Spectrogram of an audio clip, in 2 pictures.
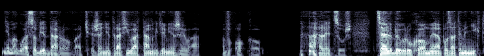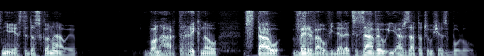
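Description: A man narrating a fantasy audiobook in an expressive, scripted reading with varied emphasis, on a close mic. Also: deep voice, unhurried, no room sound.

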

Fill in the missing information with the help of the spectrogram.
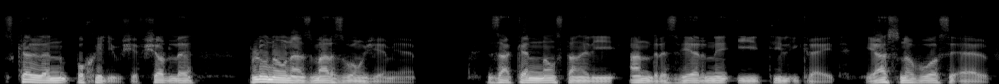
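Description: A man reads an audiobook with measured, expressive narration. His voice is low and very dark, and his intonation moves a lot. The recording is dry and close. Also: no echo.

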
